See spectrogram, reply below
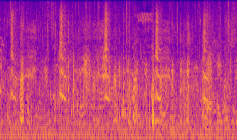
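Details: Mallards jostling at an ice hole during a feeding frenzy with Eurasian coots and two swans; distinct nasal quacks, about one per second, some descending, over water splashes.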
